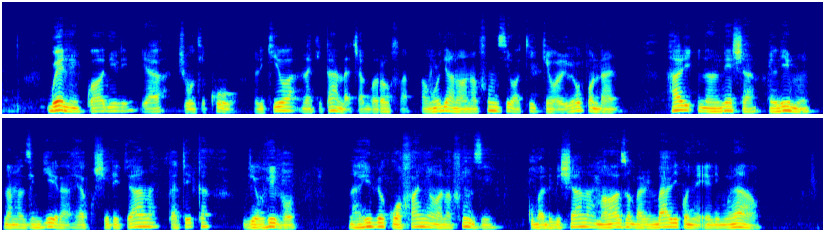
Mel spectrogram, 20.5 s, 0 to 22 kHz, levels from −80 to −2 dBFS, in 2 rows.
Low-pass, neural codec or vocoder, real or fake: 14.4 kHz; codec, 44.1 kHz, 3.4 kbps, Pupu-Codec; fake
